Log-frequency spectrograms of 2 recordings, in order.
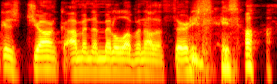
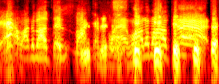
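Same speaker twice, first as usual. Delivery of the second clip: very high, shrill, heated, angry bickering tone; 11 semitones higher, 7 dB louder than usual. Retelling a back-and-forth on a past trip: imitating angry arguing researchers. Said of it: "going back and forth like angry researchers".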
